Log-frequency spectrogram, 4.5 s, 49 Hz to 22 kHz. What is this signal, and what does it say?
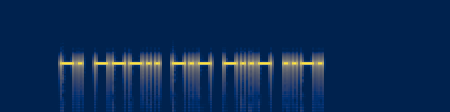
Morse code, heard as a keyed tone, about 27 wpm, 700 Hz. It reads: N8KXF
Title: USA Call Signs - 5 Characters - Repeated 3x - 28wpm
